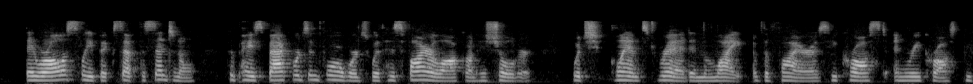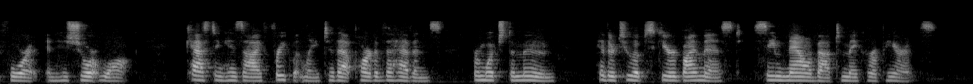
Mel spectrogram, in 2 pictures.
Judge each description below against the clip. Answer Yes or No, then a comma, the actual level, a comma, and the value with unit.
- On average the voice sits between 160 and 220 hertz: Yes, medium, 185 Hz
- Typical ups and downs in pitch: No, narrow, 2.2 semitones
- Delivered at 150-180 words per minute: No, average, 195 wpm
